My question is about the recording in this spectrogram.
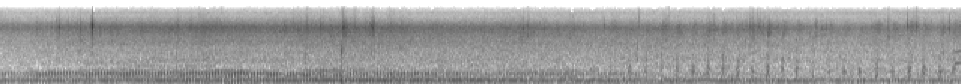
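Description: A motor engine drones steadily, growing louder a few seconds in and then easing off.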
